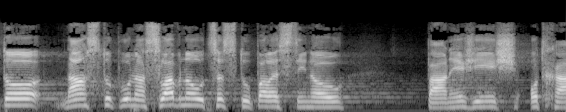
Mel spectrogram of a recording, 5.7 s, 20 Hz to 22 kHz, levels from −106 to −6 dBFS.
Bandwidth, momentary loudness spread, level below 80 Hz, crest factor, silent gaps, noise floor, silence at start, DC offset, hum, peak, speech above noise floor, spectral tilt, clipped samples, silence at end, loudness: 11 kHz; 7 LU; -72 dBFS; 20 dB; none; -63 dBFS; 0.05 s; under 0.1%; none; -4 dBFS; 38 dB; -1.5 dB/octave; under 0.1%; 0 s; -24 LUFS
